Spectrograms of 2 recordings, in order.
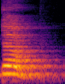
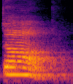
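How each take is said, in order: First: The vowel is a short, central 'uh' sound. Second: The vowel is a long, open 'aa' sound.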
